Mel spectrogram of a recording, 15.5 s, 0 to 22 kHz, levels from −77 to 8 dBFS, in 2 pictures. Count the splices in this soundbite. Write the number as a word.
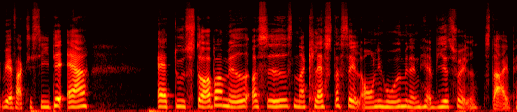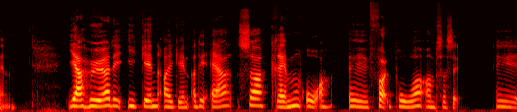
two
